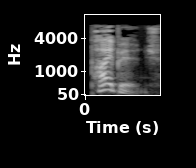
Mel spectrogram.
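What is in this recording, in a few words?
"pipage", British English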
